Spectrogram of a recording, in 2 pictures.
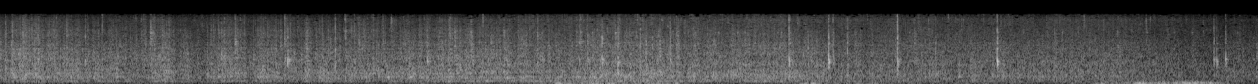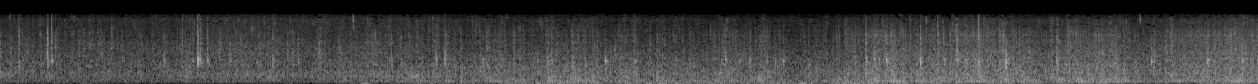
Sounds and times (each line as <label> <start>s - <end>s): rain on the window 0.0s - 25.1s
